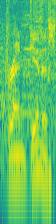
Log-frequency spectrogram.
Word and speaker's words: Dranginis: It's Dranginis, like the beer.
